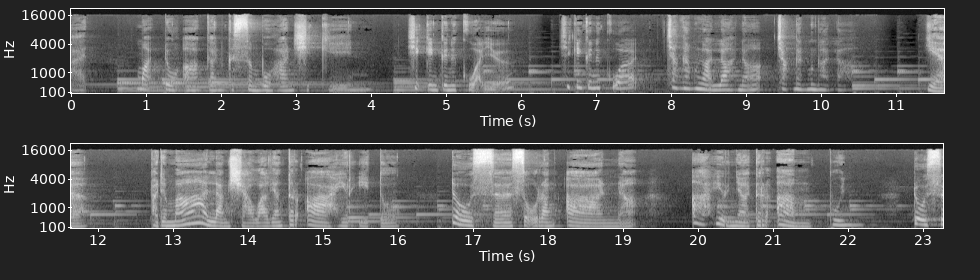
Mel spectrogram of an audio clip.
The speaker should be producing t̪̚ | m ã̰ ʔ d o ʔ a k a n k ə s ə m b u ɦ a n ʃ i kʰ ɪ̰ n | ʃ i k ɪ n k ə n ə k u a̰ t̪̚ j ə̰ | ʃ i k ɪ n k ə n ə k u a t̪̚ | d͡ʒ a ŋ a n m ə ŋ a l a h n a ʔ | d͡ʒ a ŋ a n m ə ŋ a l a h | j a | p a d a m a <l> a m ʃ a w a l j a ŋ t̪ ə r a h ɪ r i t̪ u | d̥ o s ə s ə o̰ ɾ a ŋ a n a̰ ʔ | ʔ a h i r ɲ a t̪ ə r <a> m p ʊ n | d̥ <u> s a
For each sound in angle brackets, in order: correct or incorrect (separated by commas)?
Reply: correct, correct, incorrect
